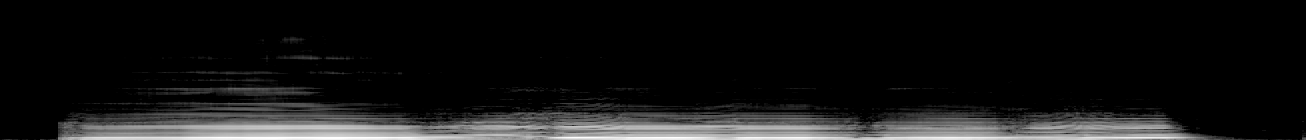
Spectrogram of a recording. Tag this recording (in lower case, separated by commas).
music, musical instrument, bowed string instrument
